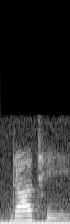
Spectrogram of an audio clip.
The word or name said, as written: dotty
